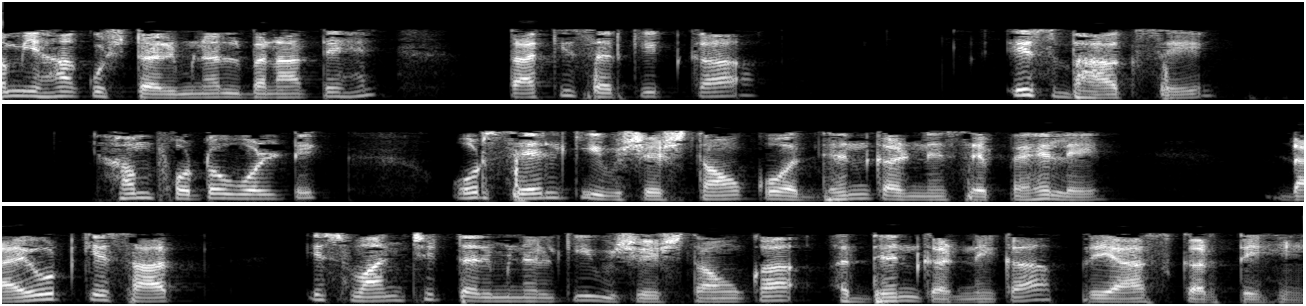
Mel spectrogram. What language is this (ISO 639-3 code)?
hin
